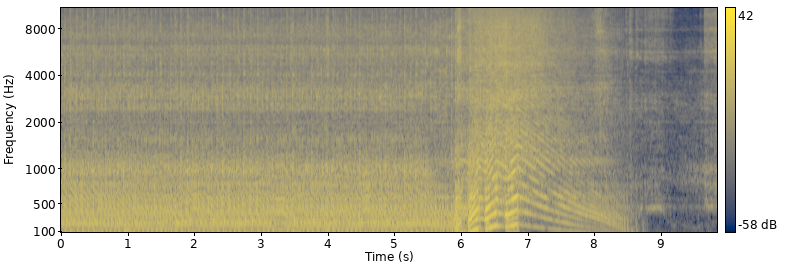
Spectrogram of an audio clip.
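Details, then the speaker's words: Stihl MS170 chainsaw, brought in because it wouldn't shut off by switch, tested after repair: strong steady run, then falling whine coasting to silence as the stop switch now shuts it off; running normally. "okay so it starts it runs it oils and it shuts off of the switch again"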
